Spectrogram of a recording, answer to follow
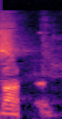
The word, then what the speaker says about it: Bunkr: us a little about it, and I should spell it Bunkr. So tell us about Yes. Bunker.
